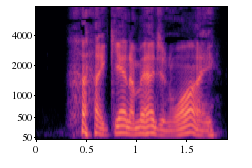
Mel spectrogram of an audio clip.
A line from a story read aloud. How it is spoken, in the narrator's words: laughed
